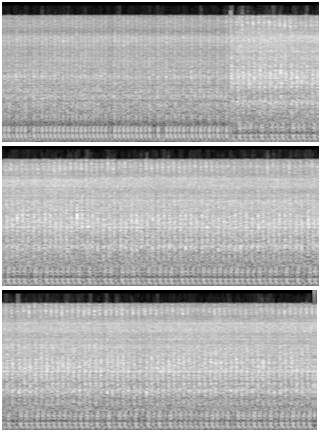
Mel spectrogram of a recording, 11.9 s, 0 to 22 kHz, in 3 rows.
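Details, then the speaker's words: Freshly rebuilt Yamaha YZ450 single, kick-started after sitting two to three weeks: normal low cam rocking noise with a sharp high-pitched rapid tick on top of the idle; a worn, stretched timing chain, later replaced. "but know this tick that's not normal that sounds too different that's what I'm dealing with"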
